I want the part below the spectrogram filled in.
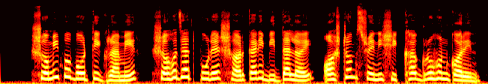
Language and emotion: Bengali, neutral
